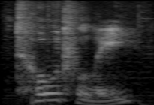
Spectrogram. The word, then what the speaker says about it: totally: Saying is totally, okay, totally, 3 syllables. This rule over here. So stress goes on the first syllable, no stress here, and a little bit stress here. Totally. What happens to the part that gets no stress? It's got a schwa sound.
